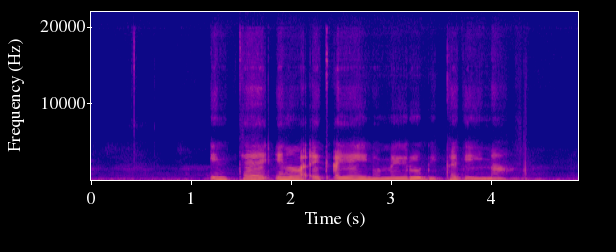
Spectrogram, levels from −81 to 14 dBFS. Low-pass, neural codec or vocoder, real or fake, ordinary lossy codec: none; codec, 44.1 kHz, 2.6 kbps, SNAC; fake; none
